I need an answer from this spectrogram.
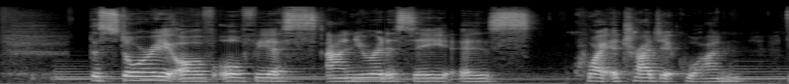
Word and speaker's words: Eurydice: And my brain was like, well, obviously Eurydice. Eurydice. Which is Gluck's pronunciation in his opera Orpheus in the Underworld.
